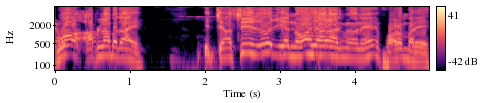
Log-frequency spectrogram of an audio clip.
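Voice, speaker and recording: A man with a high-pitched voice and lively intonation. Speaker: retired transport worker, protester. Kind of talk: street interview at protest. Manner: agitated.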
